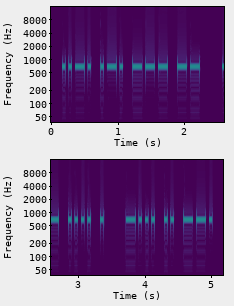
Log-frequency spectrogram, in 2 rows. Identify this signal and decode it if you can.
Morse code, heard as a keyed tone, about 25 wpm, 700 Hz. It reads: FROM THE BIG
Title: Pangram Challenge v2 - 25wpm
